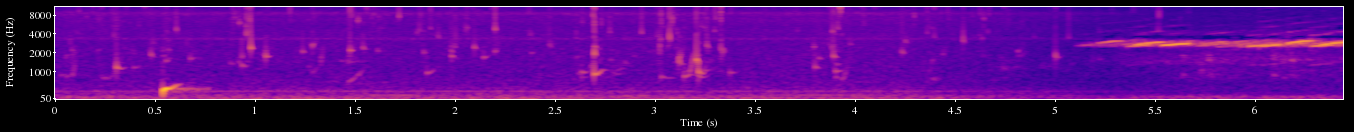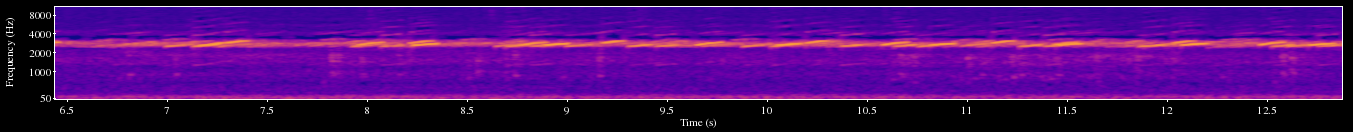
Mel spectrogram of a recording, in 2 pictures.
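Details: Frogs calling at dusk in spring in Ontario, Canada; after a stretch of trickling, clinking sounds, a dense chorus of high, shrill, overlapping peeps begins partway through and continues steadily to the end.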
